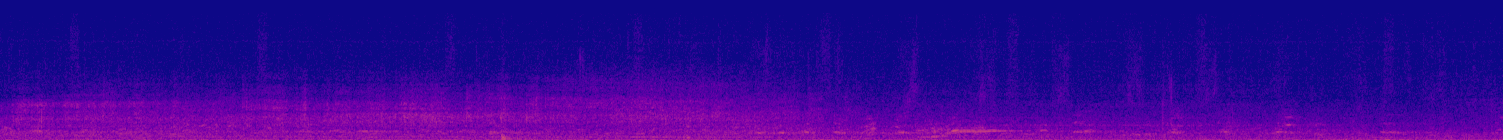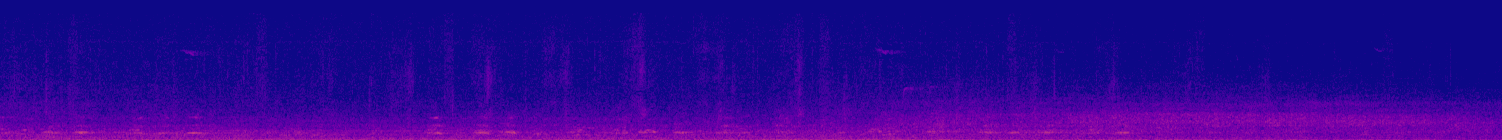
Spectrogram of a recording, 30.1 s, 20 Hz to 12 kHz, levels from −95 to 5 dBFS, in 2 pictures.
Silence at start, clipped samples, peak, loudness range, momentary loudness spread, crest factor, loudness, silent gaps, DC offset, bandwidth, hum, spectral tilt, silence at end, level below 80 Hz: 0 s; under 0.1%; -38 dBFS; 5 LU; 6 LU; 18 dB; -57 LUFS; none; under 0.1%; 11 kHz; none; -5 dB/octave; 0 s; -62 dBFS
